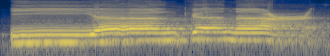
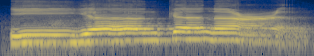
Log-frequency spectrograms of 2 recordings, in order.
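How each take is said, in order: No difference in how they are said.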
